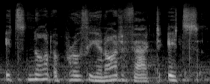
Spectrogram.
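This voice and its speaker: A woman's voice: medium pitch, moderate pace, noisy background, close to an everyday voice. A woman voicing an earnest, scholarly alien scientist in a video game, explaining things carefully. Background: background music.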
